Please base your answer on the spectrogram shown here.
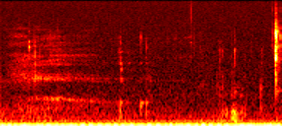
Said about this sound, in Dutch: even een slokje water.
